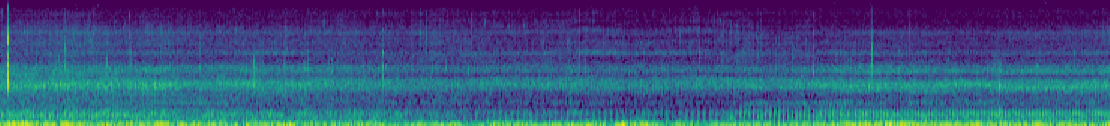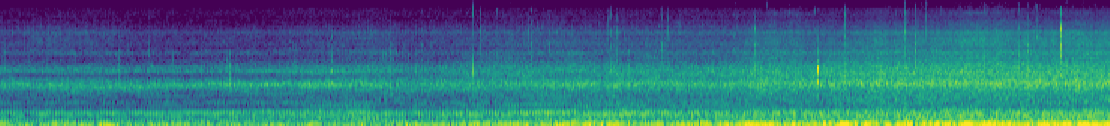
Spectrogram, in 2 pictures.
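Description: Adventure motorcycle riding on a gravel track, its engine running under a steady wind rumble on the camera's microphone. It eases off about a third of the way through and grows louder again toward the end.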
